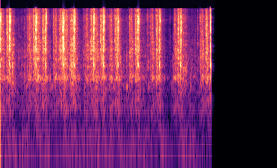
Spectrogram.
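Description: Typewriter key-clack sound effect: a fast, slightly uneven run of sharp clicks, several a second, that stops abruptly about one and a half seconds in, leaving dead silence.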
